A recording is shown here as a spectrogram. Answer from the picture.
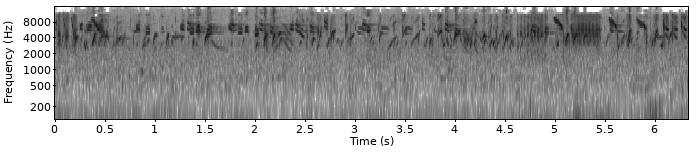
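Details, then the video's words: Goldfinch twittering continuously in fast, overlapping high chirps and trills, with a short, bright buzzy stretch near the end. "Magical Goldfinch Songs"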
